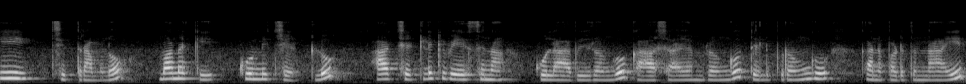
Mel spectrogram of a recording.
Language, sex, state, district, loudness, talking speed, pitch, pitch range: Telugu, female, Andhra Pradesh, Anantapur, -21 LUFS, 105 wpm, 230 Hz, 205-265 Hz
